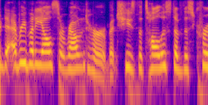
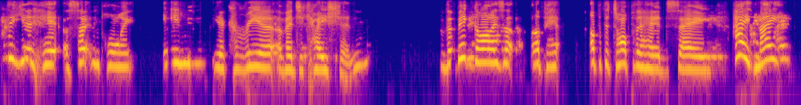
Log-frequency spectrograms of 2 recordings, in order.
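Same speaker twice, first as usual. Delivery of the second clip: put-on Australian accent; 3 semitones higher than usual. The drow Jolene tells the party why she left home, in an Australian accent. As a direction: play her Aussie, casual and matey. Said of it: "'Cause the accent is flawless".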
